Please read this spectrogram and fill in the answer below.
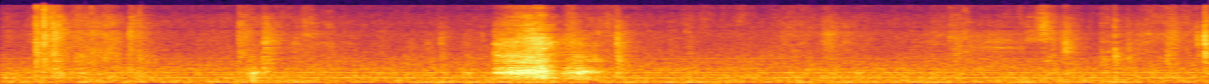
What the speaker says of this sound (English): let me just trim this in my trimmer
